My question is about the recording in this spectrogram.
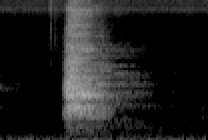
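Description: A man's single breathy sigh, an exhale with no voice in it, about half a second in and lasting about half a second.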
